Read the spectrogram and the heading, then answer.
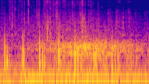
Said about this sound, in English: We are watching some horse racing that's going on right now at the Sandwich Fair, which in just a moment, they will be clopping by.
